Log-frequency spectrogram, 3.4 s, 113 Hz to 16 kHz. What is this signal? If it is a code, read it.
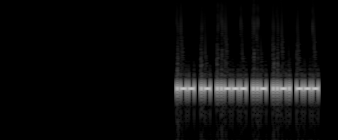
Morse code, heard as a keyed tone, about 62 wpm, 700 Hz. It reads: WA2UFO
